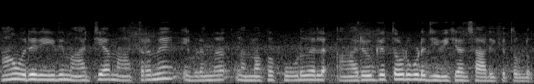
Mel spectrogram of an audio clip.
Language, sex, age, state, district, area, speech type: Malayalam, female, 30-45, Kerala, Alappuzha, rural, spontaneous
